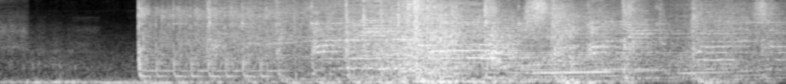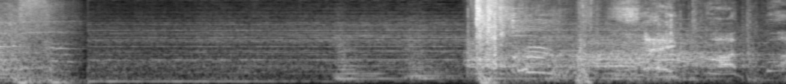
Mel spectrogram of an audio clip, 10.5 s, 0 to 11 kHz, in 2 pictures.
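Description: Cars racing in Forza Motorsport 7, roaring engines and tire noise with heavy impacts and a dramatic music bed, loud throughout and dipping briefly before surging again near the end.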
